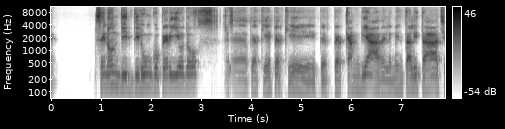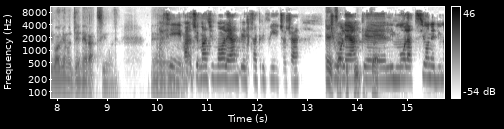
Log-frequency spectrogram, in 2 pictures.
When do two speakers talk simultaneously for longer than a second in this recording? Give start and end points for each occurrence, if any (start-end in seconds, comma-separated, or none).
13.4-14.6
